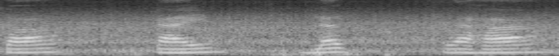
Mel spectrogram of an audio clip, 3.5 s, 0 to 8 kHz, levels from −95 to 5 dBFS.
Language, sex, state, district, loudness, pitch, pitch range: Hindi, female, Chandigarh, Chandigarh, -16 LUFS, 195 Hz, 190-205 Hz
